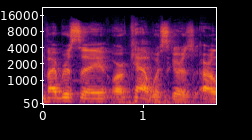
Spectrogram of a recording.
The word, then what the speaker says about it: vibrissae: I like this thing they're called by bristle a which I think is how you pronounce it it's kind of spelled like vibrate and I'll put it right here in vibrissae or cat whiskers are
